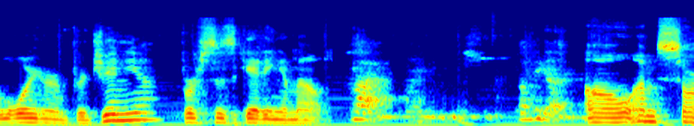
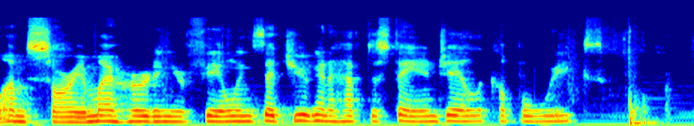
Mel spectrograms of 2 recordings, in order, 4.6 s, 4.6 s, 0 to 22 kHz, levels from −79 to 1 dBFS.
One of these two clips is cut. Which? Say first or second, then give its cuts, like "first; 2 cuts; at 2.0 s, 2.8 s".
first; 3 cuts; at 1.1 s, 2.2 s, 3.3 s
